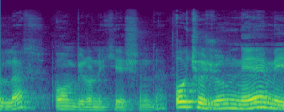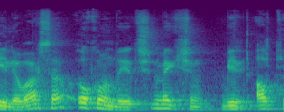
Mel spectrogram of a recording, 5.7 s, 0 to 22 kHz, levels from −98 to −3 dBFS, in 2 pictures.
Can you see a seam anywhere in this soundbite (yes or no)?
yes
